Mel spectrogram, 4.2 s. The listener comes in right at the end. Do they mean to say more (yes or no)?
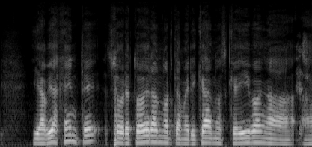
no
